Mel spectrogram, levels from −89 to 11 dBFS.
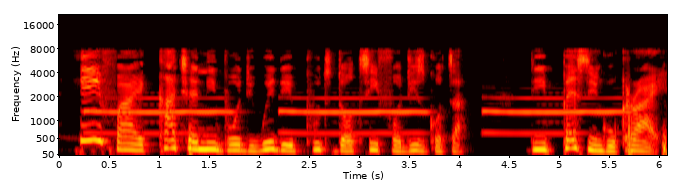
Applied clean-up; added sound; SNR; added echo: classical method log-MMSE.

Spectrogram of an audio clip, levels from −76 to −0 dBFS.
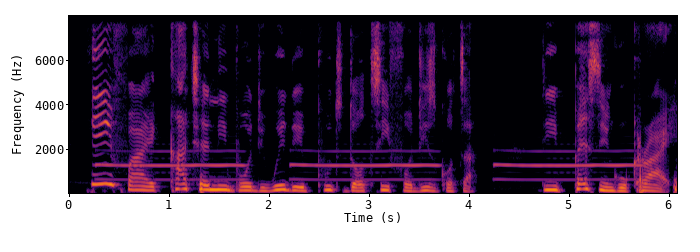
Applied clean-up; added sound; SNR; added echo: none; Wind instrument, woodwind instrument; 13 dB; none.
